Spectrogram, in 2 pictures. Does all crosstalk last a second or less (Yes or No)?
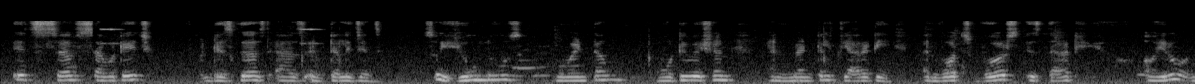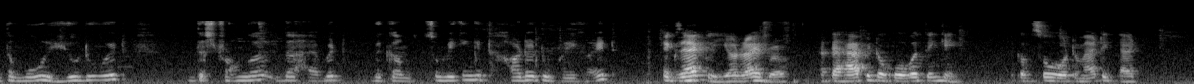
Yes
